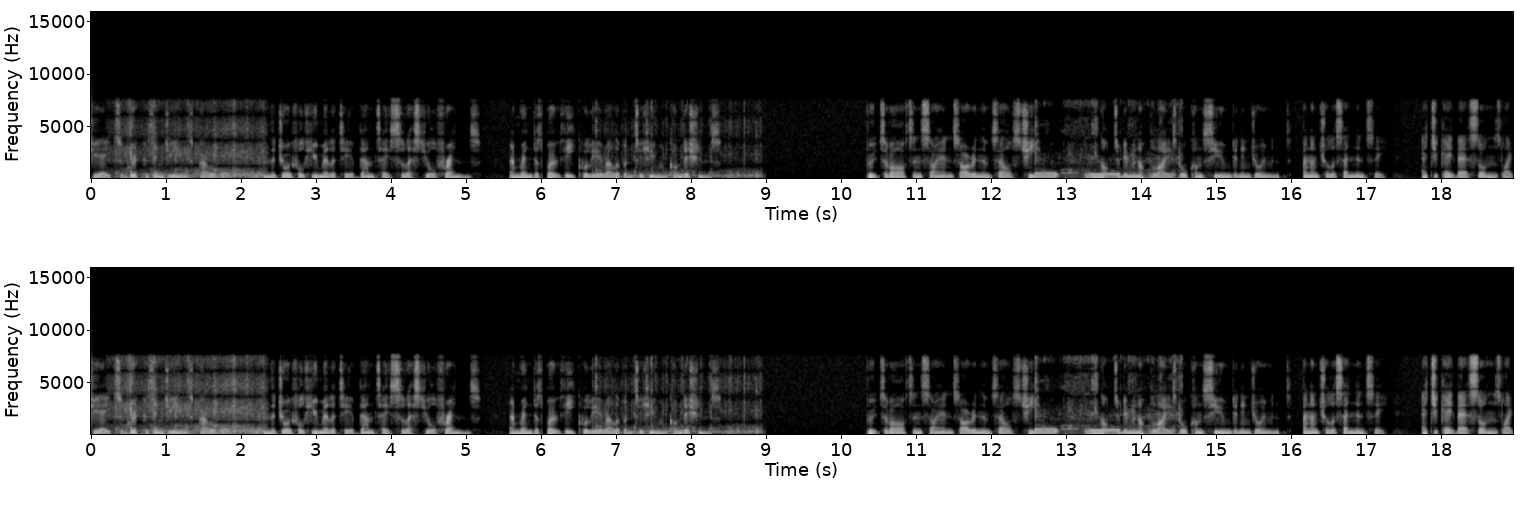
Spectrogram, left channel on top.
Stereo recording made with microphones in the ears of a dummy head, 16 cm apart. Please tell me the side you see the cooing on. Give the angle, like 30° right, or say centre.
20° right.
